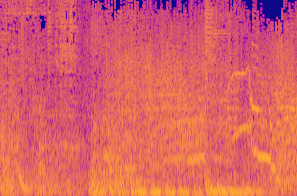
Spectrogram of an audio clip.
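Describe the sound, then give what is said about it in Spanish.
A giant crossbow (ballista), fired by Bron at the dragon Drogon, launches a bolt with a heavy mechanical thump and rush of air, loud, followed by dense, roaring battle noise with crashing and a shrill cry rising through it. “Bron dispara.”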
